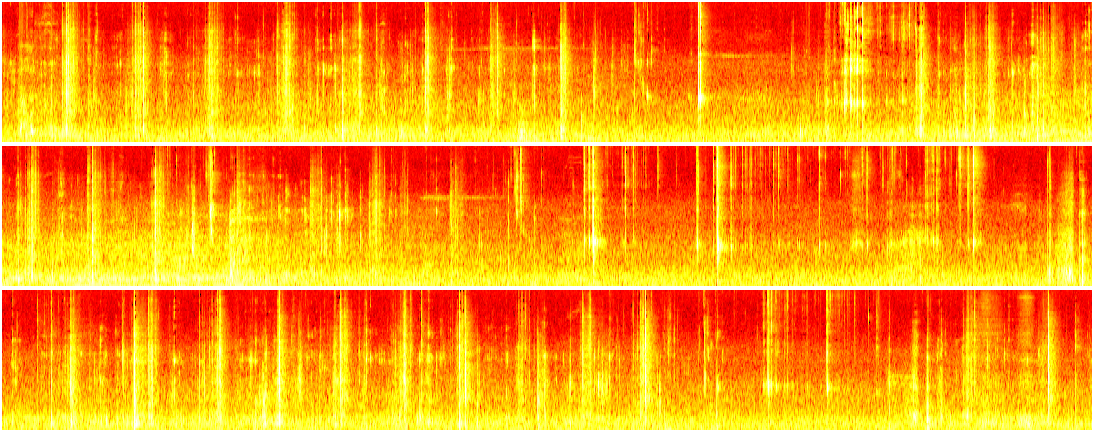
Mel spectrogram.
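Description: Close-miked chewing of candied hawthorns (tanghulu): the hard sugar glaze cracks between the teeth in sharp, irregular crunches, with softer chewing in between.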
